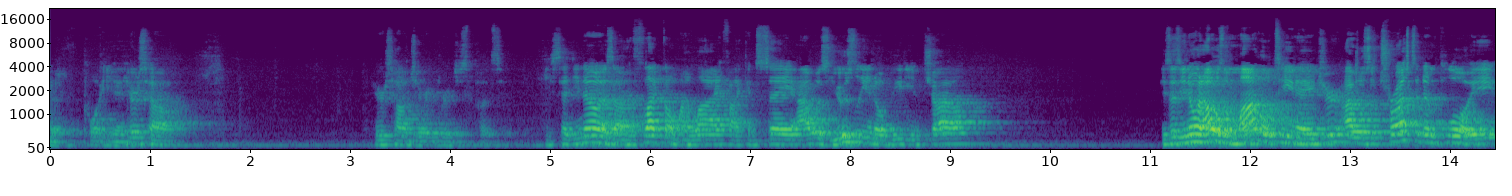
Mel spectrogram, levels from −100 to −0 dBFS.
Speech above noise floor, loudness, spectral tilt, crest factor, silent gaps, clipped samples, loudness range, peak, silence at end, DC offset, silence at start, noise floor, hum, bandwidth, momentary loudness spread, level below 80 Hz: 39 dB; -30 LUFS; -5.5 dB/octave; 22 dB; none; under 0.1%; 17 LU; -10 dBFS; 0 s; under 0.1%; 0 s; -69 dBFS; none; 13 kHz; 19 LU; -78 dBFS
